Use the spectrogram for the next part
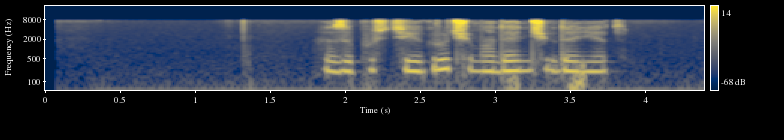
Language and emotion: Russian, neutral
